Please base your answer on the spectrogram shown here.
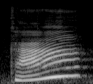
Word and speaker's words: café: descobrir qual é a sílaba tônica da palavra sílaba mais forte né então por exemplo na palavra café café vamos chamar o café somos não tem comida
